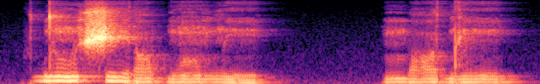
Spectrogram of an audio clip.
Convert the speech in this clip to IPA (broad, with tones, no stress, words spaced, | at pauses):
dũ˦ʃi˦˨ ɾɔ˧bɔ̃˧mĩ˨ | mɔ˧dĩ˧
